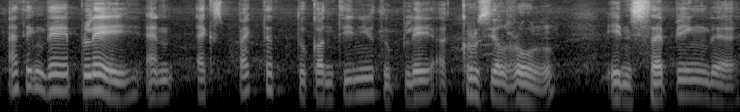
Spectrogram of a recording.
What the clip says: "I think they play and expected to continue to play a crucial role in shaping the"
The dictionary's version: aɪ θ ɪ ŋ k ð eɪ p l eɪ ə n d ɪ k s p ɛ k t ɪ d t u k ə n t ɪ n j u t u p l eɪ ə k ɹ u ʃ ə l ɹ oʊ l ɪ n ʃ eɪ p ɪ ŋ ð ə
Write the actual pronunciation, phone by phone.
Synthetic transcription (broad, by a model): aɪ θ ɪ ŋ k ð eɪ p l eɪ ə n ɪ k s p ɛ k t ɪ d t u k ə n t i n j u t u p l eɪ ə k ɹ u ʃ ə l ɹ oʊ l ɪ n s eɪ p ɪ ŋ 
